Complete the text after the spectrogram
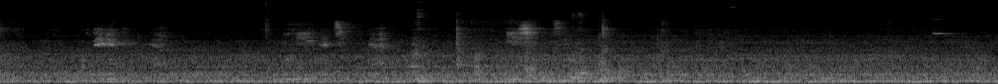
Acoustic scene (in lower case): elevator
